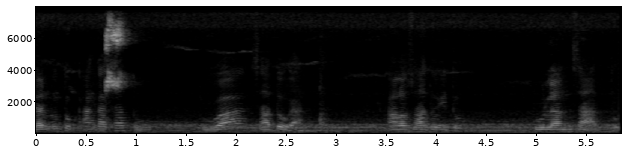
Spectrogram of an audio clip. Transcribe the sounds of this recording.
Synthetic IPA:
d̥anunt̪ʊkaŋkat̪̚sat̪u | d̥uasat̪uka̰n | kalosat̪uit̪u | b̥ulansat̪u

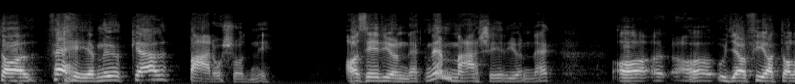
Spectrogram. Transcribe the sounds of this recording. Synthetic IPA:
ɒlfɛɦeːrnøːkːɛlpaːɾo̞ʃo̞d̪ni | ɒ̰zeːrjønːɛknɛmːaːʃeːrjønːɛk | ɒ | uɟɛɒfijɒt̪ɒl

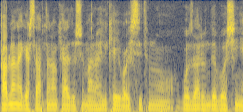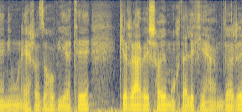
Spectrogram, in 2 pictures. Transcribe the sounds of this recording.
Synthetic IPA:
ɢæblænæɟæɾsæb̥̚t̪ʰe̞nɒːmcʰæɾd̪ebɒʃiːnmæɾɒːhelecʰe̞jvɒjsiːt̪ʰunroɡo̞zæɾund̪e̞bɒːʃiːmjæniːuːnʔe̞hɾɒːze̞ɦo̞vijæt̪ʰe | cʰe̞ɾæve̞ʃhɒːjemoxt̪ʰæle̞fiːɦæmd̪ɒːɾe

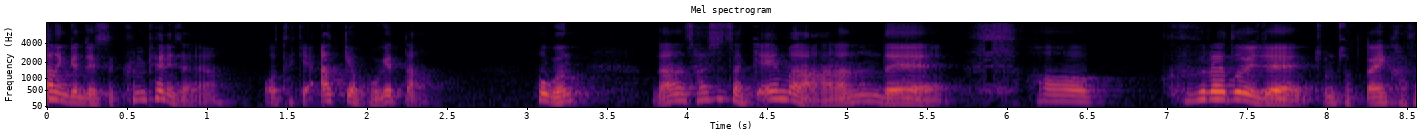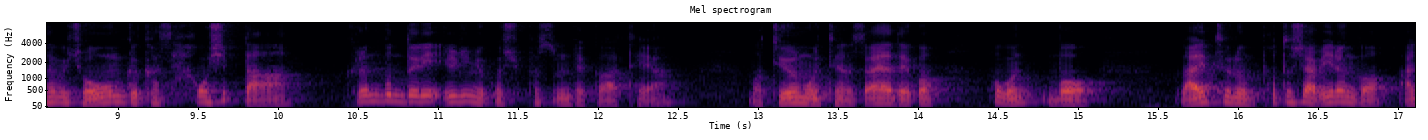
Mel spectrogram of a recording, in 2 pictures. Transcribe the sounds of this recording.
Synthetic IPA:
anɯnkjʌnd͡ʑeesʰʌkʰɯnpʰjʌnɲid͡ʑana̰jo̰ | ʌ̰t͈ʰʌkʰe̞̰ʔak͈jʌpoɡe̞t̚t͈a̰ | hoɡɯn | nanɯnsʰaɕʰiɭs͈ank͈e̞imɯɾa̰nanːɯnde̞ | ʌ | kɯɾe̞doid͡ʑe̞t͡ɕ͈omt͡ɕʌk̚t͈aŋikasʰabit͡ɕoɯnkɯkʰasʰaɡoɕʰip̚t͈a | kɯɾʌnbundɯɾiʔiʎːunɲuk͈ʰoɕʰi̥pʰʌs͈ɯmɯndwe̞ɭk͈ʌk͈atʰe̞̰jo̰ | mʌ̰tioɭmoitʰenɯns͈ajadwe̞ɡo | hoɡɯnmʌ | lʔaitʰɯɾumpʰotʰoɕ̬ʰapiɾʌnɡʌa̰ɲ

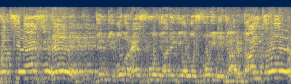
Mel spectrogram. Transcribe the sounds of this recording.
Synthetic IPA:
bət̪ʃeɛːseɦɛ̃ | d͡ʒɪnkiʔʊməɾɦɛ̃skuːld͡ʒaːnekiɔːɾʋoskuːlinɐɦĩd͡ʒaːɾeɖaːikɐɾoː

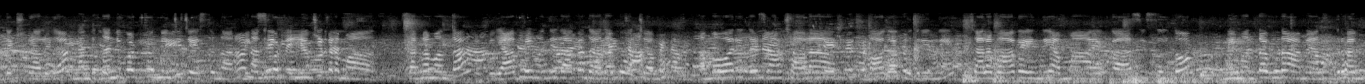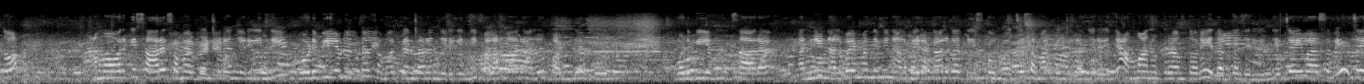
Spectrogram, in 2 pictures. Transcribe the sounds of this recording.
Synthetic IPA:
ɐɐd̪ʱjɐkʂɐɾaːluɡaːnɐnd̪nɐnd̪ipɐʈlunːuɲt͡ʃit͡ʃe̞ːst̪unːaːnunɐnd̪iikɐʈkunːuɲt͡ʃikːɐɽɐmaː | sɐnːɐmɐnt̪aːjaːbʱɐjmɐnd̪id̪aːkaːd̪aːd̪aːpuʋɐt͡ʃːaːmu | ɐmːɐʋaːɾid̪ːɐnːmaːkut͡ʃaːlaːbaːɡaːkod̪iɾind̪it͡ʃaːlaːbaːɡɐjind̪iɐmːɐjɔkːɐaːsist̪ult̪o̞ːmeːmɐnt̪aːkuːɽaːaːme̞ɐnuɡɾɐɦɐnt̪o̞ː | ɐmːɐʋɐɾikisaːɾesɐmɐɾpiɲt͡ʃɐɽɐmd͡ʒɐɾiɡind̪iʋoɽibiːjemkuːɽaːsɐmɐɾpiɲt͡ʃɐɽɐmd͡ʒɐɾiɡind̪ibɐlɐɦaːɾaːlupɐɳɖukoːluʋoɽibijɐmsaːɾɐ | ɐnːinɐlɐbʱɐjmɐnd̪imiːnɐlɐbʱɐjɾɐkaːluɡaːt̪iːsu̥ko̞ːniʋɐt̪ːeːsɐmɐɾpiɲt͡ʃɐɽɐmd͡ʒɐɾiɡind̪iɐmːɐːnuɡɾɐɦɐmt̪o̞ːne̞ːid̪ɐd̪ːɐd͡ʒɐɾiɡind̪id͡ʒɐjɐʋaːsɐʋid͡ʒ

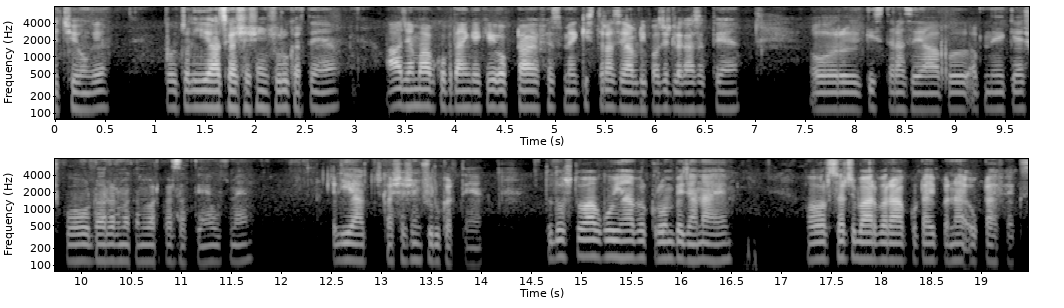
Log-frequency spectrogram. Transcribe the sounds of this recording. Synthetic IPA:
ɐtːʃʰeɦõːŋɡeː | t̪oːt͡ʃɐlieaːd͡ʒkaʃeːʃənʃʊɾukɐɾt̪eɦɛ̃ | aːd͡ʒɦɐmaːp̚kobɐt̪aːẽːŋɡekioːk̚ʈaefʰɛksmẽkɪst̪ɐɾas̬eaːpɖɪpɔːzɪʈlɐɡaːs̬ɐk̚t̪eɦɛ̃ː | ɔːɾkɪst̪ɐɾaɦseaːpɐ̰pnekɛːʃkoɖɔːləɾmẽkɐ̃nʋəɾʈkɐɾsɐk̚t̪eɦɛ̃ʊsmẽ | t͡ʃɐlieaːkaʃeːʃənʃʊɾukɐɾt̪eɦɛ̃ː | t̪od̪oːst̪õaːp̚kojɐɦãpɐɾkɾoːmped͡ʒaːnaɦɛː | ɔːɾsəɾt͡ʃbaːɾpəɾaːp̚koʈaːɪp̚kɐɾnaɦɛoːk̚ʈaɪfʰɛks

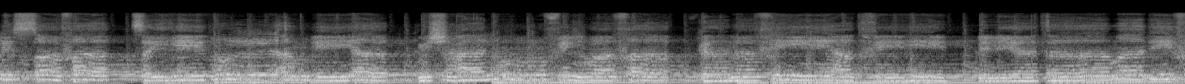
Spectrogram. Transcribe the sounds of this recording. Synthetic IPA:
lɪsˤːɑfaːʔ | sajːɪd̪ʊlʔambɪjaːʔ | mɪʃʕalʊfilwafaːʔ | kaːnafiːʕɑt̪ˤfihi | lɪljat̪amaːd̪iː

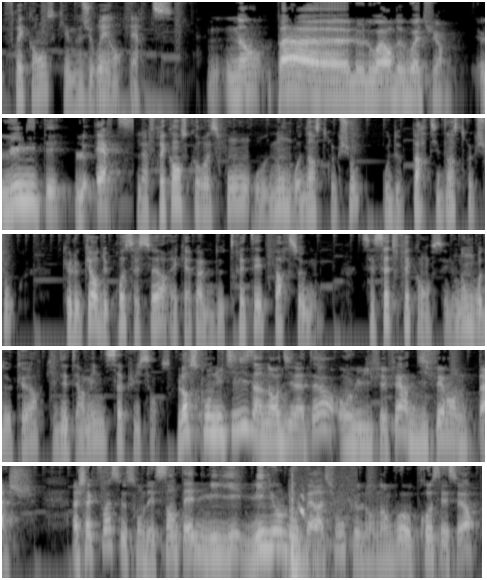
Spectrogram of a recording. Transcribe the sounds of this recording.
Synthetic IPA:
fχekɑ̃skʲiɛməzyʁeɑ̃ɛʁt̪s | nɔ̃paøləlwaʁd̪əvwat̪yːʁ | lynit̪eləʔɛʁt̪slafχekɑ̃skɔʁɛspɔ̃onɔ̃bʁəd̪ɛ̃st̪χyksjɔ̃ud̪əpaʁt̪ʰid̪ɛ̃st̪χyksjɔ̃ | kələkʲœʁd̪ypχɔsɛsœʁɛ̰kapabləd̪ət̪χet̪epaʁsəɡɔ̰̃ | sɛsɛt̪fχekɑ̃selənɔ̃bʁəd̪əkʲœʁkʲid̪et̪ɛʁminsapɥisɑ̰̃slɔʁskɔ̃nyt̪ilizɛ̃nɔʁd̪inat̪œʁɔ̃lɥifɛfɛʁd̪ifeʁɑ̃t̪ːaʃ | aʃakfwasəsɔ̃d̪esɑ̃t̪ɛnmiljemiljɔ̃d̪ɔpeʁasjɔ̃kəlɔ̃nɑ̃vwaopχɔsɛsœʁ

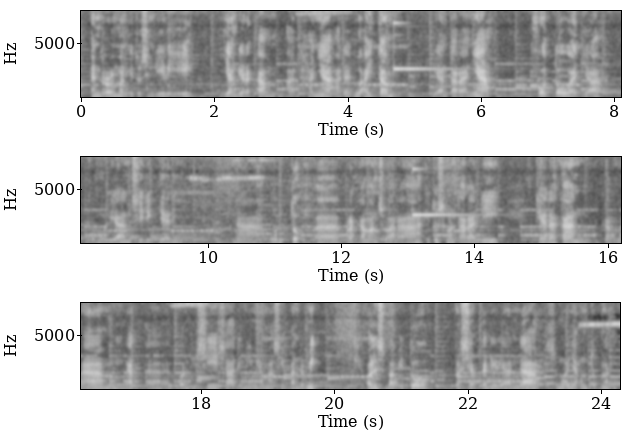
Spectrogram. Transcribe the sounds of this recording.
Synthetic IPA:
ʔɛnd̪ɾɔlmanit̪usəndiɾi | jaŋdiɾəkamahaɲaʔadaduaːit̪əmdiant̪aɾaɲa | fot̪owad͡ʒah | kəmudiansidɪk̚d͡ʒaɾi | nahunt̪ʊk̚əpəɾakamansuaɾait̪usəmənt̪aɾadi | t̪iadakankaɾənaməŋiŋat̪̚əkɔndisisaːt̪inimamasɪhpandəmɪk̚ | ʔolɛhsəbapit̪u | pərsiap̚kandiɾiandasəmuaɲaʔunt̪ʊk̚məlakuk

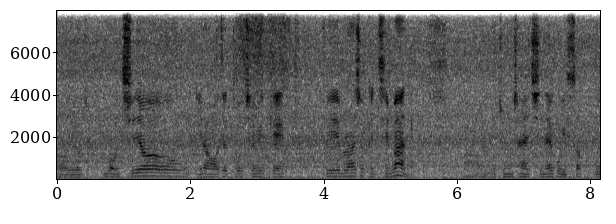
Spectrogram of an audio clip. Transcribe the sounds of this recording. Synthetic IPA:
ʌjʌd͡ʑ | mʌt͡ɕiɲʌŋŋ | iɾaŋʌd͡ʑe̞t͈ʰot͡ɕemik͈e̞ | tʰeibɯɭhaɕʰʌp̚k͈e̞t̚t͡ɕ͈iman | ʌ̰et͡ɕomt͡ɕaɭt͡ɕine̞ɡois͈ʌt̚k͈o

